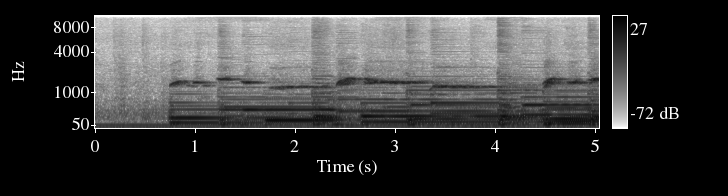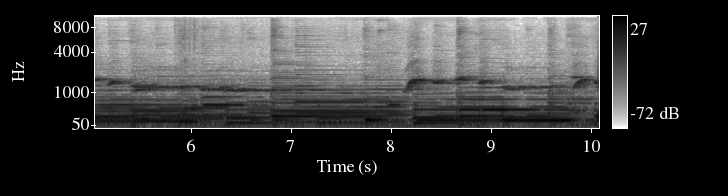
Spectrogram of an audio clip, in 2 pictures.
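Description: A whistled melody over acoustic guitar, starting about a second in after a short quiet gap. The single whistled line steps and slides between notes above the guitar chords.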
